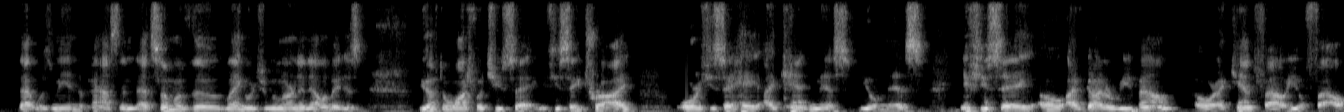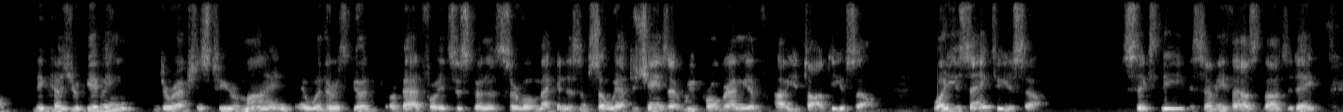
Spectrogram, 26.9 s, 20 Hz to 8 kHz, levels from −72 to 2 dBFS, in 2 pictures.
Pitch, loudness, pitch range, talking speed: 115 Hz, -19 LUFS, 105-155 Hz, 220 wpm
